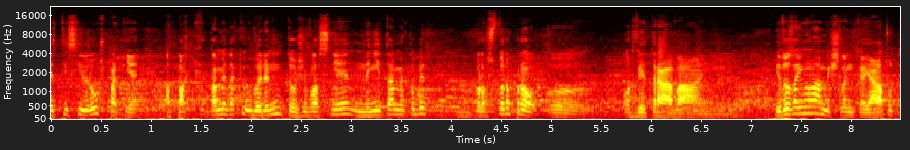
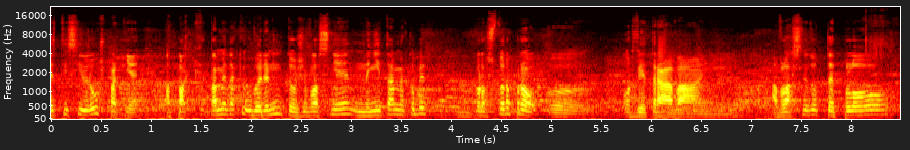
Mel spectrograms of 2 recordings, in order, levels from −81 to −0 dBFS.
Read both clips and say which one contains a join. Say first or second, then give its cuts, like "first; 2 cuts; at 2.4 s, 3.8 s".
first; 1 cut; at 7.2 s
